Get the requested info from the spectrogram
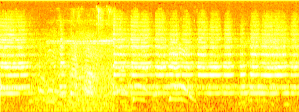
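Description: A vehicle horn held down in long, steady blasts, breaking off for under a second about a second in, over people's voices.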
